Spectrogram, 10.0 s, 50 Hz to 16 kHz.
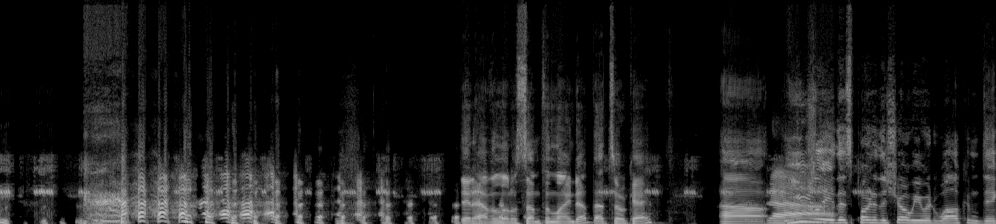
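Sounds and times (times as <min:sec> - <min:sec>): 
throaty croaking calls: 0:00.0 - 0:01.2, 0:01.8 - 0:04.6, 0:06.0 - 0:09.0
crickets chirping: 0:00.0 - 0:09.3
speech: 0:00.0 - 0:09.9
laughter: 0:00.4 - 0:05.2.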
